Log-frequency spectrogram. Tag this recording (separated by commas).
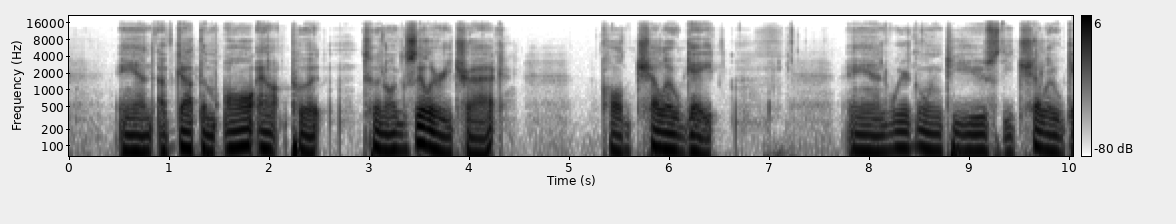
Speech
